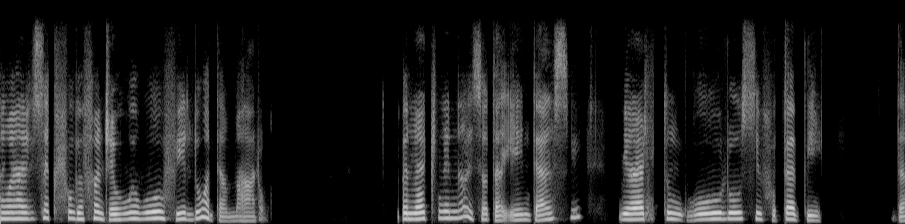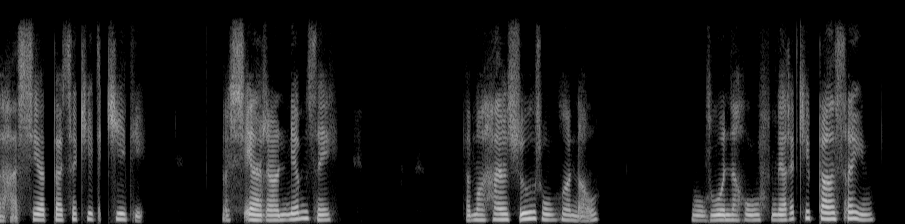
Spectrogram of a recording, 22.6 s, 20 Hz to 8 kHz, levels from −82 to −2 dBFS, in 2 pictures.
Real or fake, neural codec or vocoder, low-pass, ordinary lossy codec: fake; codec, 16 kHz, 1 kbps, FreqCodec, larger model; 7.2 kHz; none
